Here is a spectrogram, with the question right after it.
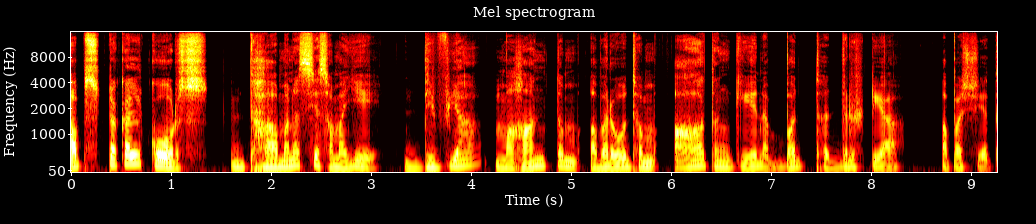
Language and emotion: Sanskrit, fearful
